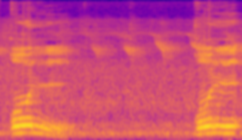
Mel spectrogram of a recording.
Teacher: প্রথমে কু বলার সময় মুখটা কি দুই ঠোঁট গোল হবে, পরে আবার ফ্ল্যাট হয়ে যাবে।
